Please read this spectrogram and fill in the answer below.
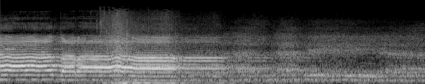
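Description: A male reciter chanting a long, wavering held note of a Shia mourning elegy (latmiya), trailing off after about two seconds. About a second in, a dull thud comes from the crowd beating their chests together.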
